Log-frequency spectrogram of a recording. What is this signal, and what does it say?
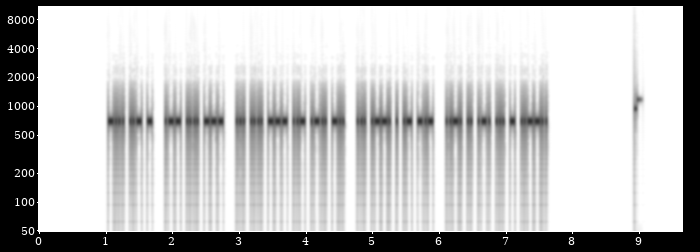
Morse code, heard as a keyed tone, about 44 wpm, 700 Hz. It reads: BUT WHO SHOULD SPEAK FIRST?
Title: Sentences from Top 1100 Words 45wpm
